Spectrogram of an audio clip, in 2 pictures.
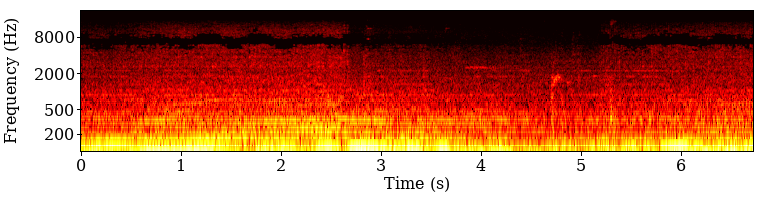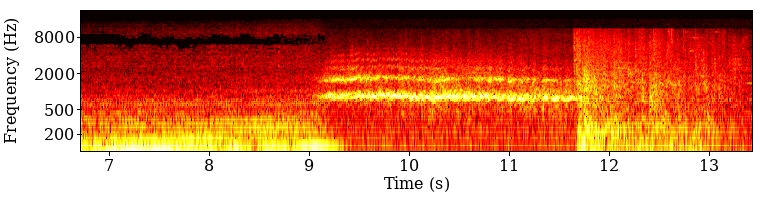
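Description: A car engine rumbles low for several seconds, then tires let out a loud, sustained squeal as the vehicle brakes hard, ending in an abrupt burst of noise like a near-collision.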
